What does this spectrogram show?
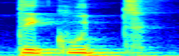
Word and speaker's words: tu écoutes: Tu écoutes is interesting because most of the time when we've got a vowel just after tu, we don't pronounce the letter U. We just say t'écoutes, like T apostrophe and the verb.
